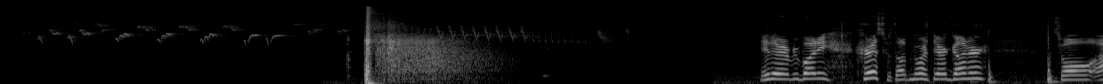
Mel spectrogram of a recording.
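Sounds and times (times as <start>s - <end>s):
birds chirping: 0.1s - 11.0s
gunshot with echo: 3.6s - 5.1s.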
